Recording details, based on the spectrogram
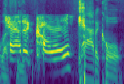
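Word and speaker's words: catechol: Ask your doctor if they know about those and I'll spell that for you. Catacol. Catakol.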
